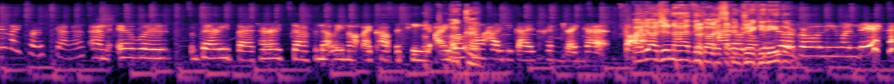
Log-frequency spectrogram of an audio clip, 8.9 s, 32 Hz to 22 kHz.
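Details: Foreign accent syndrome in an Australian adult woman who woke one morning with an apparent Irish accent, noticed after tonsil surgery; day 56 since onset; stated to have never visited Ireland or to have Irish family.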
